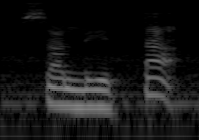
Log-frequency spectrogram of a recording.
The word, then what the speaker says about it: salita: word is inagalog salita salita first syllable sa second syllable le third syllable ta the accent is in the third syllable salita So isal example root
